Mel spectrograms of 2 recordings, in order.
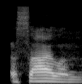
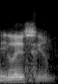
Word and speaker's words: Elysium: Elysium, yeah. Yeah, I know I said it wrong. I said Asylum. Elysium.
